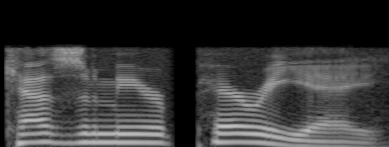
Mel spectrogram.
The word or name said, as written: Casimir-Perier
